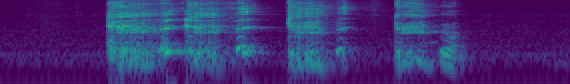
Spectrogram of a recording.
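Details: Adult gives three loud, harsh cough bursts in quick succession, the first longer and double, in a quiet room: a really bad, forceful, repeated cough.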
